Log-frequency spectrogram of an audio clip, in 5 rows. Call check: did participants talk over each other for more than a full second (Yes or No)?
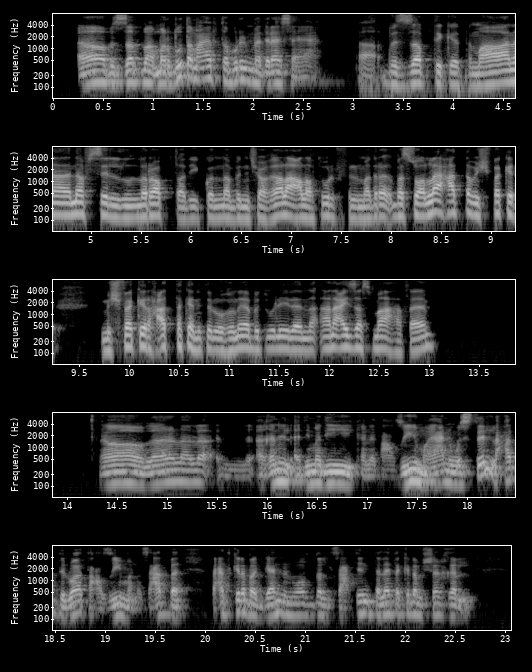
No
